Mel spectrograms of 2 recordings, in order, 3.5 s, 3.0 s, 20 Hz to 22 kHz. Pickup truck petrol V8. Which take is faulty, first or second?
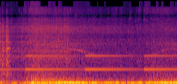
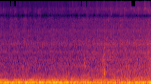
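first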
